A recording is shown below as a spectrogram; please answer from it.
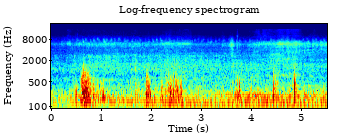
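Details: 2002 LB7 Duramax diesel that ran a minute and died after an unplugged winter start and would not restart. After a new fuel filter and re-priming the fuel system: steady, even idle with soft clatter, no stumbling or hunting: normal idle.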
